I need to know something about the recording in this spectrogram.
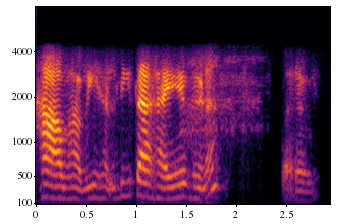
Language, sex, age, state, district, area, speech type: Sindhi, female, 45-60, Uttar Pradesh, Lucknow, urban, conversation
